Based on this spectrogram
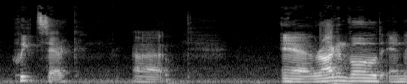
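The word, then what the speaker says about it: Hvitserk: beer and ironside and based off of the danish pronunciation at the time most likely most likely huitserk uh and dragon ball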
